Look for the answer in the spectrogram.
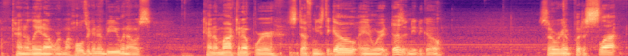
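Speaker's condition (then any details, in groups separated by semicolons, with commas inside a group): No condition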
